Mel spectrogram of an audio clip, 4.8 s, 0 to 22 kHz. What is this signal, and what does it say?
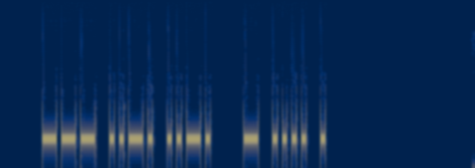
Morse code, heard as a keyed tone, about 25 wpm, 700 Hz. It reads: OFF THE
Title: Sets of 2 Words 25wpm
